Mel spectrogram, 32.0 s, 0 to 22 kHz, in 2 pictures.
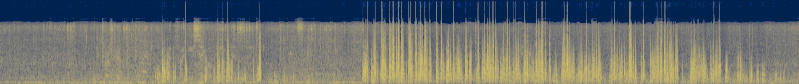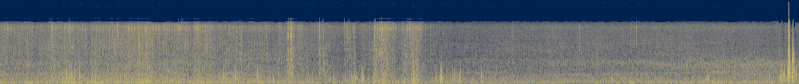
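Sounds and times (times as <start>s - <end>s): knocks and rattles: 0.0s - 11.0s, 15.0s - 24.9s
engine and road hum: 0.0s - 31.9s.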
